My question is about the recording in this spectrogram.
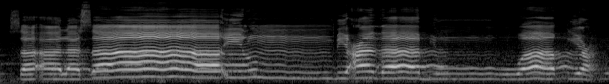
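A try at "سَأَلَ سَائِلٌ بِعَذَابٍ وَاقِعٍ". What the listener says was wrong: Sa'ilun di sini seharusnya bacanya 4 atau 5. Tadi agak sedikit kurang ya. Jadi perlu disempurnakan lagi. Gak apa-apa, sempurnakan ke 5 harakat saja.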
